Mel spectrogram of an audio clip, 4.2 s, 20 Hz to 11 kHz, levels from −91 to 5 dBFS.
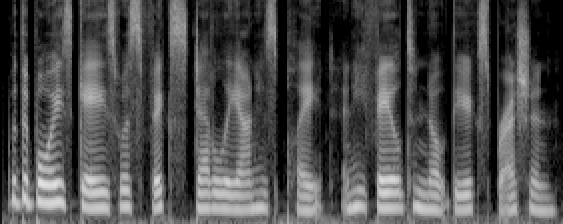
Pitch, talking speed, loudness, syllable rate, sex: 190 Hz, 240 wpm, -18 LUFS, 5.9 syllables/s, female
